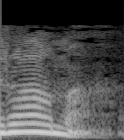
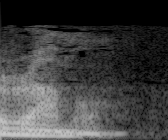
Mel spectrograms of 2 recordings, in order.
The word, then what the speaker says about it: Rama: It's always Rama, never Ramo.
